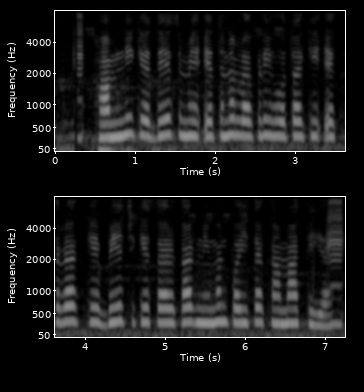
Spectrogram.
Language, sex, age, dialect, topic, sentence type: Bhojpuri, female, 25-30, Southern / Standard, agriculture, statement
